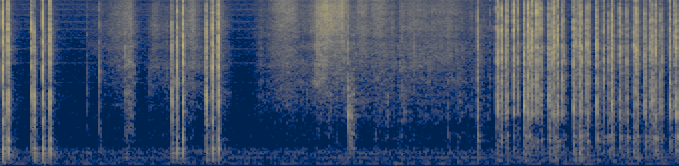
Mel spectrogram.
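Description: Long orange nails tap on the label of a large white plastic Lysol laundry sanitizer jug. Sharp, bright, dry clicks come in small pairs and triplets with quiet gaps and a faint brushing sound between them. The tapping then turns into a quicker, denser flurry near the end.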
